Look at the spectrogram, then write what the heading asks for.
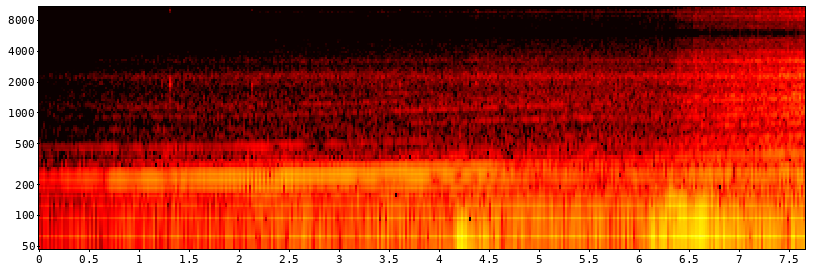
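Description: A car's engine on a race circuit, its note rising in pitch and growing steadily louder as it comes closer. A sudden thump about four seconds in, and a low rumble that swells near the end.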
